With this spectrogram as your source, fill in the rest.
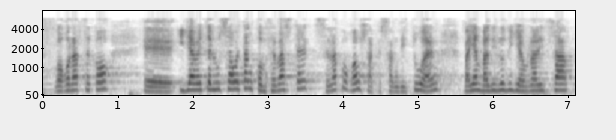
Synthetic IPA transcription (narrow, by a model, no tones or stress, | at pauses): ɡo̞ɣ̞o̞ɾat͡se̞ko̞ | iʎaβ̞e̞t̪e̞luseawet̪aŋko̞ɱfe̞β̞aske̞kse̞lako̞ɣawsake̞sand̪it̪ue̞n | bajambað̞iɾuðiʝawraɾit͡sa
